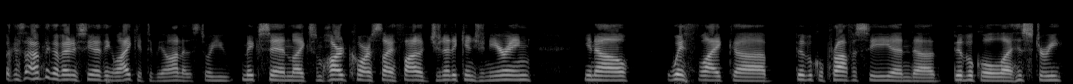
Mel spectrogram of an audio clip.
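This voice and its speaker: A woman's voice: medium pitch, fairly even intonation, fairly quick, sharp tone, clean tone, dry recording, highs cut off. A woman chatting casually as a podcast interviewer, talking in a rambling, enthusiastic way like a fan.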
